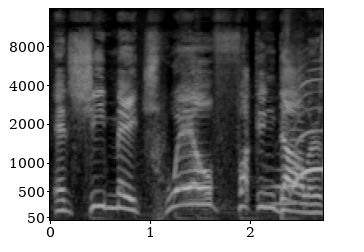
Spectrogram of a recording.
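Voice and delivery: loud, booming announcer outro; show host sign-off. Acted. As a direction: close the show like a hype host.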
